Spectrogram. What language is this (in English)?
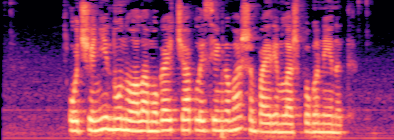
Mari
